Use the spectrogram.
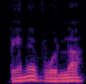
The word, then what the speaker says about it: bénévolat: bénévolat تیش هم تلفظ نمیشه.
